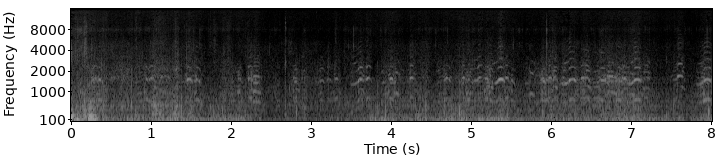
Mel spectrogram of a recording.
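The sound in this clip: Geese honking, heard on a morning walk: repeated, overlapping honks form a faint, steady chorus that carries on throughout.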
